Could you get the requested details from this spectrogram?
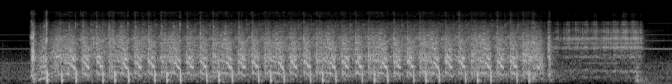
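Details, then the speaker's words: Skoda Octavia vRS compression test on cylinder 1, the previously diagnosed problem cylinder, with injectors in and a slightly flat battery: five seconds of fast, even, airy cranking with no firing and zero compression on cylinder 1. "and there we go L as you can see no compression whatsoever so let me now just I know the batter is a little bit flat but we should still get some compression"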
